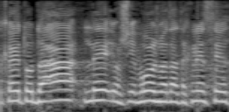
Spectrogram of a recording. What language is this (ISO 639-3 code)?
heb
